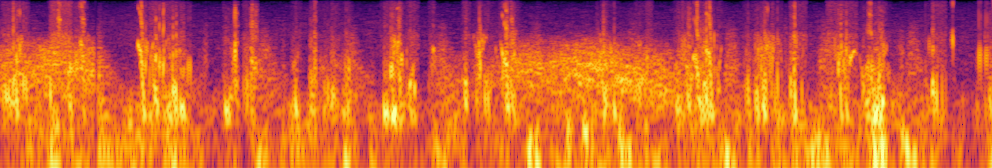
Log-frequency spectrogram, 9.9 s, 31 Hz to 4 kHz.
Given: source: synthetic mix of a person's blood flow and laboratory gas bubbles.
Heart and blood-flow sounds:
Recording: Doppler ultrasound of blood flow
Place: subclavian vein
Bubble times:
0.00-0.30 s: bubbles
0.47-0.90 s: bubbles
1.34-1.92 s: bubbles
2.22-2.40 s: bubbles
2.42-2.60 s: bubbles
2.91-3.02 s: bubbles
3.08-3.54 s: bubbles
3.80-4.19 s: bubbles
4.28-4.37 s: bubbles
4.62-5.21 s: bubbles
5.95-6.20 s: bubbles
6.34-6.54 s: bubbles
6.73-7.24 s: bubbles
7.43-7.82 s: bubbles
7.88-8.07 s: bubbles
8.26-8.91 s: bubbles
9.25-9.46 s: bubbles
9.50-9.57 s: bubbles
9.76-9.93 s: bubbles
From the record:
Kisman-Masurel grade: 242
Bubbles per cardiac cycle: several, 3 to 8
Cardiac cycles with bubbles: 100%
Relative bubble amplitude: moderate (0.250 to 0.450)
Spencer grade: 3 (all of the cardiac periods contain showers or single bubble signals, but not dominating or overriding the cardiac motion signals)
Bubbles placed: anywhere in the cardiac cycle

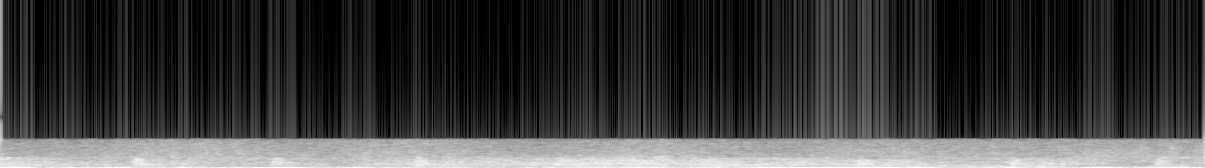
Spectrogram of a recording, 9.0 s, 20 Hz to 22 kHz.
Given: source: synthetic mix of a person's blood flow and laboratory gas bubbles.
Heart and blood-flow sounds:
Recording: Doppler ultrasound of blood flow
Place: subclavian vein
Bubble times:
no bubbles
From the record:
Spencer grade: 0 (complete lack of bubble signals)

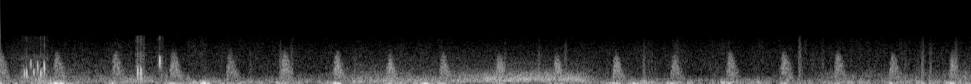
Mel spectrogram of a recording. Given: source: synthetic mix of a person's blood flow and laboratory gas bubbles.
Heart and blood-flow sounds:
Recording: Doppler ultrasound of blood flow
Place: subclavian vein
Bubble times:
0.21-0.48 s: bubbles
1.34-1.46 s: bubbles
1.56-1.64 s: bubbles
From the record:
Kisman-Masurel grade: 123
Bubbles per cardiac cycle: 1 to 2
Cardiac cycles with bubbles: 10 to 50%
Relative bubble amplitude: loud (0.450 to 0.775)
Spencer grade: 2 (many but less than half of the cardiac periods contain bubble signals, singularly or in groups)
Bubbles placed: anywhere in the cardiac cycle

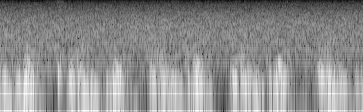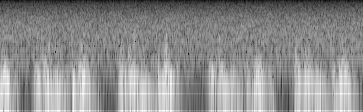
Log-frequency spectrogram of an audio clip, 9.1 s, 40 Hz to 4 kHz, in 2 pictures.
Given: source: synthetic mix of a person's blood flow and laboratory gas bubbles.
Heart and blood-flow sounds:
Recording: Doppler ultrasound of blood flow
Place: precordium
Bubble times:
0.70-0.80 s: bubbles
1.21-1.25 s: bubbles
From the record:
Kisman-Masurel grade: 112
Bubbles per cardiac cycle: 1 to 2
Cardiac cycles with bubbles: 1 to 10%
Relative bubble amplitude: moderate (0.250 to 0.450)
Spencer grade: 1 (occasional bubble signal discernible with the cardiac motion signal, with majority of cardiac periods free of bubbles)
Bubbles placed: anywhere in the cardiac cycle

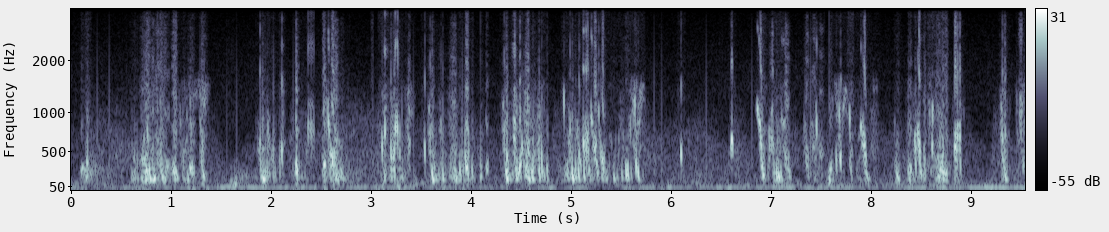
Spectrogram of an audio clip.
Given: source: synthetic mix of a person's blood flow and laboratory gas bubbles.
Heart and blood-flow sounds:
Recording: Doppler ultrasound of blood flow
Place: subclavian vein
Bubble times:
0.09-0.21 s: bubbles
0.58-1.40 s: bubbles
1.84-2.16 s: bubbles
2.23-2.44 s: bubbles
2.50-2.78 s: bubbles
3.00-3.02 s: bubbles
3.07-3.45 s: bubbles
3.50-4.06 s: bubbles
4.10-4.19 s: bubbles
4.29-4.81 s: bubbles
4.90-5.75 s: bubbles
6.06-6.15 s: bubbles
6.57-6.66 s: bubbles
6.83-7.23 s: bubbles
7.32-7.54 s: bubbles
7.58-8.10 s: bubbles
8.22-8.32 s: bubbles
8.36-8.94 s: bubbles
9.28-9.40 s: bubbles
9.44-9.55 s: bubbles
From the record:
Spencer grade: 3 (all of the cardiac periods contain showers or single bubble signals, but not dominating or overriding the cardiac motion signals)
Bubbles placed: anywhere in the cardiac cycle

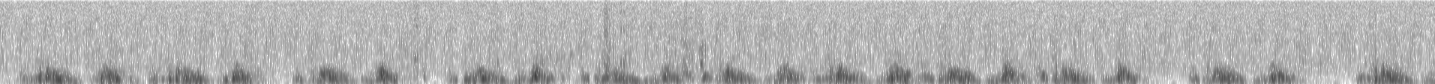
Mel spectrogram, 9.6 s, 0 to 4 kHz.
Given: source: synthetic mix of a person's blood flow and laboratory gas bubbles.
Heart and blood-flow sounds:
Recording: Doppler ultrasound of blood flow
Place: precordium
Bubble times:
2.71-2.86 s: bubbles
3.21-3.40 s: bubbles
3.45-3.85 s: bubbles
3.96-4.20 s: bubbles
4.41-4.77 s: bubbles
4.87-4.96 s: bubbles
From the record:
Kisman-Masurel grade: 221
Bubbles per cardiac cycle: several, 3 to 8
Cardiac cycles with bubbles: 10 to 50%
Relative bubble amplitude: barely perceptible (0.100 to 0.250)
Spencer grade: 2 (many but less than half of the cardiac periods contain bubble signals, singularly or in groups)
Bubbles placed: anywhere in the cardiac cycle

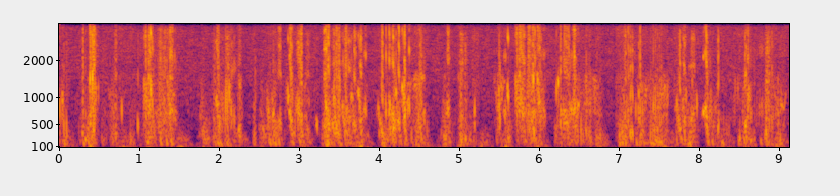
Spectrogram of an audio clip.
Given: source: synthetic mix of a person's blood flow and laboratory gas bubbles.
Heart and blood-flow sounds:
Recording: Doppler ultrasound of blood flow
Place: precordium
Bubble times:
0.00-0.13 s: bubbles
0.23-0.82 s: bubbles
0.86-1.49 s: bubbles
1.91-2.30 s: bubbles
2.41-2.47 s: bubbles
2.56-3.14 s: bubbles
3.17-3.86 s: bubbles
3.96-4.62 s: bubbles
4.78-4.91 s: bubbles
4.95-5.24 s: bubbles
5.41-6.07 s: bubbles
6.17-6.78 s: bubbles
6.94-7.63 s: bubbles
7.67-9.13 s: bubbles
From the record:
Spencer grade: 3 (all of the cardiac periods contain showers or single bubble signals, but not dominating or overriding the cardiac motion signals)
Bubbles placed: anywhere in the cardiac cycle

